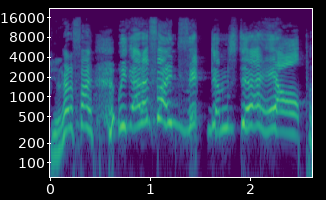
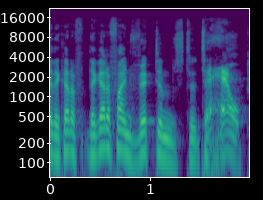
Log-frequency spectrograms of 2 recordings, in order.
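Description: First: Mock do-gooder. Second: Said in the usual way. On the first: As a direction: pitch it way up and drag it out piously. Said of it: "That's the left all the time".

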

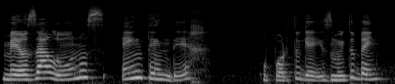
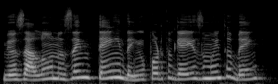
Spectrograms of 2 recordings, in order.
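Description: First: "entender" in the infinitive with a final R; the error take: "entender"; wrong form. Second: "entendem" with a faint nasal ending; the answer take: "entendem"; correct form. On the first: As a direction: say "entender" as the mistake. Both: Shown as a demonstration.

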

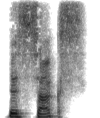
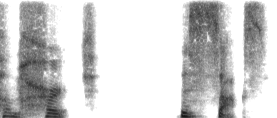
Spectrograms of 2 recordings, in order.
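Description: First: Said in the usual way. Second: Near-whisper, the hurt part speaking softly; hurt inner voice, hushed. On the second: Retold or imitated. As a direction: breathe "This sucks." out almost voiceless, hurting. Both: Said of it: "part that's screaming and yelling and feeling like".

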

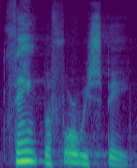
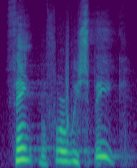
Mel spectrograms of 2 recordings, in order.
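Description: First: "Think before we speak." stated firmly, falling at the end; falling statement. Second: "think before we speak?" asked with a rising lift on think; rising question. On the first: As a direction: settle "Think before we speak." as a firm closing rule. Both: Shown as a demonstration.

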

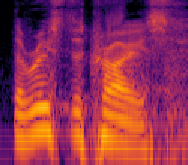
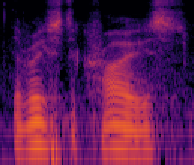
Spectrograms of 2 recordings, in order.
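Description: First: The rooster crows said firm, loud and slow; stark announcement. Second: The rooster crows said soft, low and slow; broken whisper-soft echo. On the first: Peter hearing the rooster, stark and loud. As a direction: land "The rooster crows" as a hard verdict. Rooster marks his betrayal. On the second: Peter repeating the omen to himself, hushed. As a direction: let "the rooster crows" sink away in despair. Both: Acted.

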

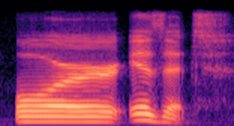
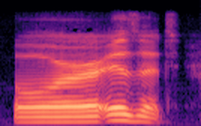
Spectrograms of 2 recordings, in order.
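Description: No difference in how they are said.

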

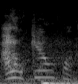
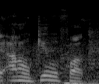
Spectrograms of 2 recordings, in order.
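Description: First: High, strained mock scream, held back in volume; pitched way up, a contained imitation yell; retold scream. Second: Said in the usual way. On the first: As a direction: imitate screaming at yourself in the mirror. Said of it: "Just screaming in the mirror". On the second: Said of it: "like, say".

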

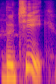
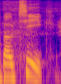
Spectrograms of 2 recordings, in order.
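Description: First: Boutique said as poo-teek, with a p sound and oo; mispronounced boutique. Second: Boutique said as boh-teek with an oh vowel; Boutique, now with the oh sound of the first syllable; corrected boutique. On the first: Real, not acted. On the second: Shown as a demonstration. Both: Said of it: "your pronunciation of the word boutique".

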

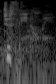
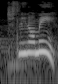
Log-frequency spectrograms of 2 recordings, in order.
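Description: First: Hushed, almost inaudible whisper; whispered reassurance. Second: Said in the usual way. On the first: Acted. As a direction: whisper it as a gentle invitation. Voicing Jesus, first take whispered.

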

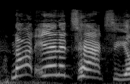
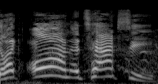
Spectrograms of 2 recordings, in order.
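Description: First: Not "in" a taxi, stressing "in" as the wrong word. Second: "on" a taxi, with "on" drawn out and slow; stress on on. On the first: Correcting a laughing listener, stressing "in". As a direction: lean on "in" to reject it. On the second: Correcting a laughing listener, slow stress on "on". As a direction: hit "on", laughing. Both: Shown as a demonstration. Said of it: "On, on a taxi?".

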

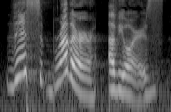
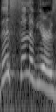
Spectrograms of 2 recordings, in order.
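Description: First: "This brother of yours" slow and much louder, leaning on "brother"; stress on brother. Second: Said in the usual way. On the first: Shown as a demonstration. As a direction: draw out "brother", loud and deliberate. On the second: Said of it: "where the son had said".

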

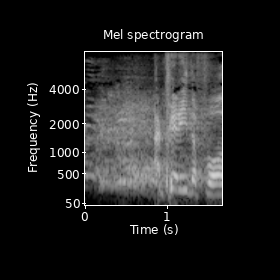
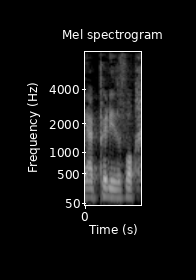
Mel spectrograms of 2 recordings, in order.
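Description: First: Slow, laughing tough-guy shout; Mister T with attitude. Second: Said in the usual way. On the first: Shown as a demonstration. Preacher doing Mister T for the congregation, slow laughing shout. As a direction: lean in and sell the catchphrase with swagger. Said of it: "could we say it with some attitude?". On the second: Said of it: "That's what he used to say".

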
